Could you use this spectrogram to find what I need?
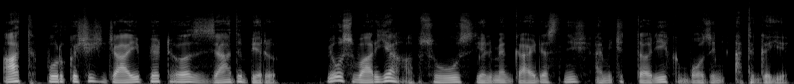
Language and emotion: Kashmiri, sad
